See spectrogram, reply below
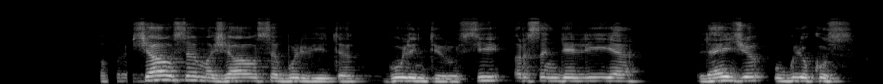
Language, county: Lithuanian, Vilnius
